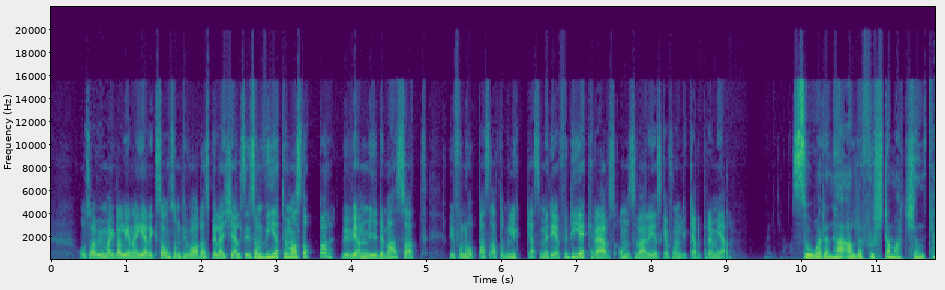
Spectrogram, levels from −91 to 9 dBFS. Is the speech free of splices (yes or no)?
yes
